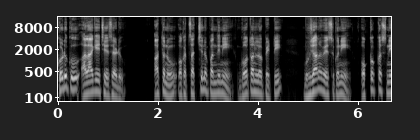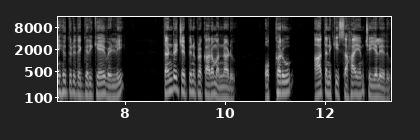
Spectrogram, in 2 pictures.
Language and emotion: Telugu, neutral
